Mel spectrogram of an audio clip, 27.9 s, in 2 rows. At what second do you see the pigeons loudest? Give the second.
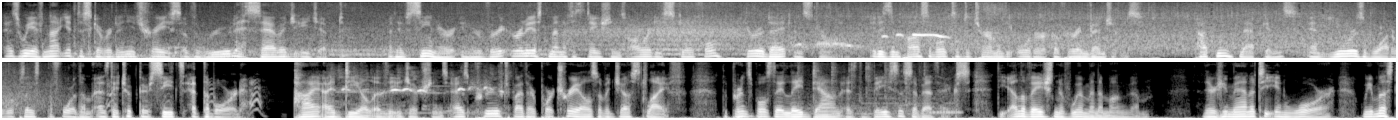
9 s.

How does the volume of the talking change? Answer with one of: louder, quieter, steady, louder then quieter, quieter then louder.
steady.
